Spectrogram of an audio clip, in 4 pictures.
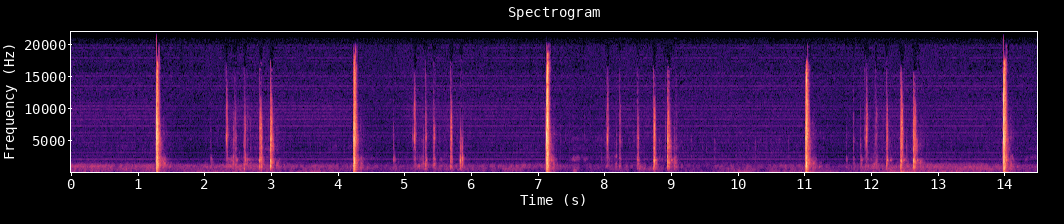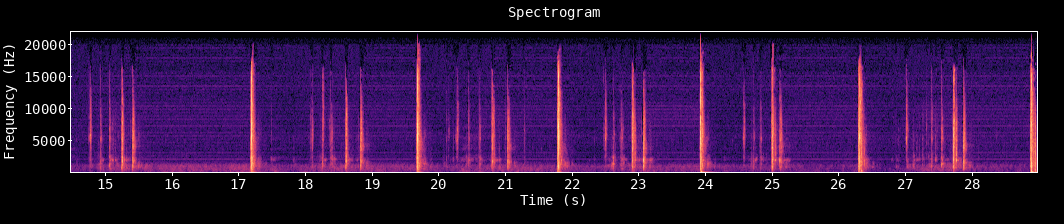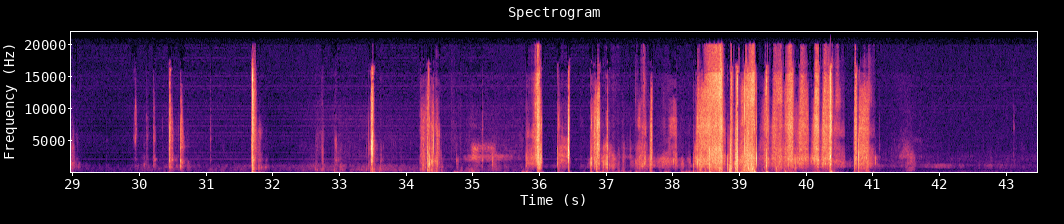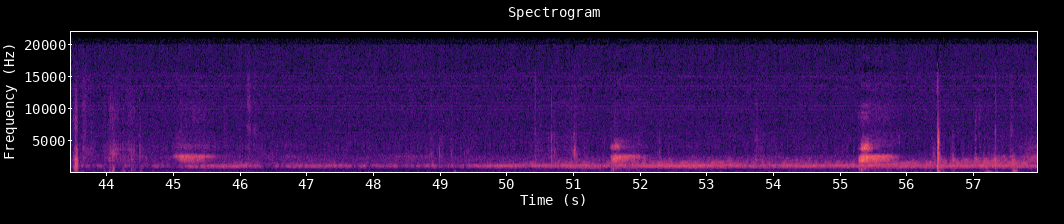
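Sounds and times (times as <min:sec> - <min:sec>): airsoft rifle shots: 0:01.3 - 0:01.5, 0:11.0 - 0:11.3, 0:14.0 - 0:14.2, 0:17.2 - 0:17.4, 0:19.7 - 0:19.9, 0:21.8 - 0:22.0, 0:23.9 - 0:24.2, 0:26.3 - 0:26.5, 0:28.9 - 0:29.1, 0:31.7 - 0:31.9.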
